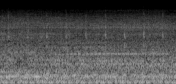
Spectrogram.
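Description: The engine of a 1964 Comet car runs steadily nearby, a constant mid-pitched hum with a faint rhythmic knock and no voices over it.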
